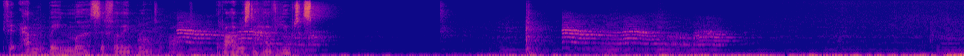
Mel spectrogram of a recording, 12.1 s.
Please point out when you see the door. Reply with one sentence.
You can hear the door from 5.5 to 6.8 s.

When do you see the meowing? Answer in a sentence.
You can hear the meowing from 2.2 to 4.0 s and from 7.0 to 9.1 s.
